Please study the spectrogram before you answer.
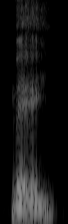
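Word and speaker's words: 名: Ah, questo è Na Mei, cioè in due pronunce. Na è la pronuncia Kun, che quindi di origine giapponese e si scrive in hiragana. Mei è la pronuncia On, quindi di origine cinese si pronuncia quindi, e si scrive in katakana.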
